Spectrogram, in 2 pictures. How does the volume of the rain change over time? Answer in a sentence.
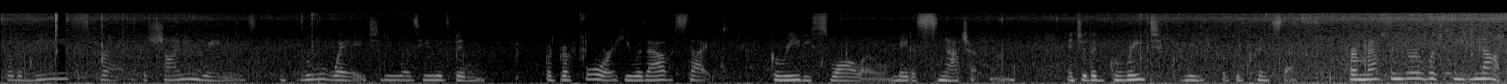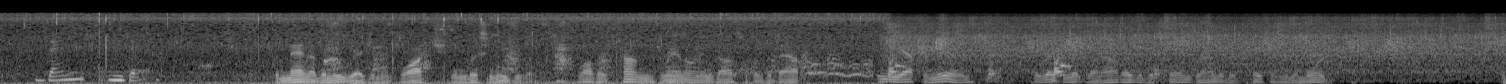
The volume of the rain goes up.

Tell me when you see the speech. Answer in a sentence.
You can hear the speech from 0.0 to 16.7 s, from 17.8 to 23.1 s and from 23.8 to 28.4 s.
